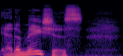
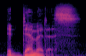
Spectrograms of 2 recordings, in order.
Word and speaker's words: edematous: She just said it's completely edemacious. The word is edematous. Edematous, as in pertaining to edemas.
